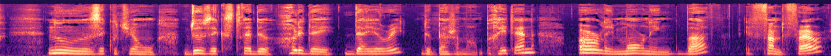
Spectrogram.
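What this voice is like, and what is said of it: Fake English accent. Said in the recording (French): “mon faux accent anglais”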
